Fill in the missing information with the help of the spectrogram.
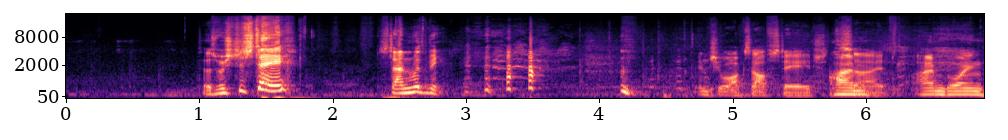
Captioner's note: harrumphs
